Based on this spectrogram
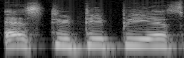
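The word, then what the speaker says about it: HTTPS: सेट भी आता है एचटीटीपीएस भी आता है एस एसटीटीपी नहीं कहते हैं इसको एचटीटीपीएस कहते हैं एचटीटीपीएस कहेंगे सही उच्चारण यही देखना वेबसाइट में कभी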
